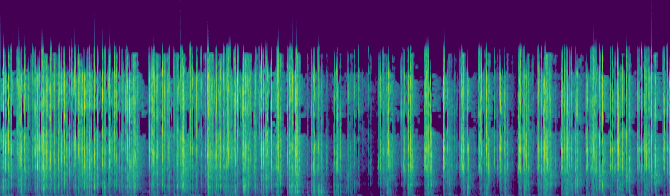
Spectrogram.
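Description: Long acrylic nails rapidly tap and scratch an empty lilac glossy plastic phone case with gold trim and a ring holder, small and hollow. The result is a dense stream of bright, dry clicks and scratchy rasps, mostly high-pitched, with a brief pause midway.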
